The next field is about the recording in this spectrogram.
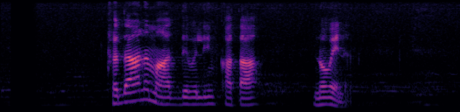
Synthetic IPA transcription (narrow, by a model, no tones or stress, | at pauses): prəd̪aːnəmaːd̪jeʋəliŋkat̪aː | noʋenə̰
